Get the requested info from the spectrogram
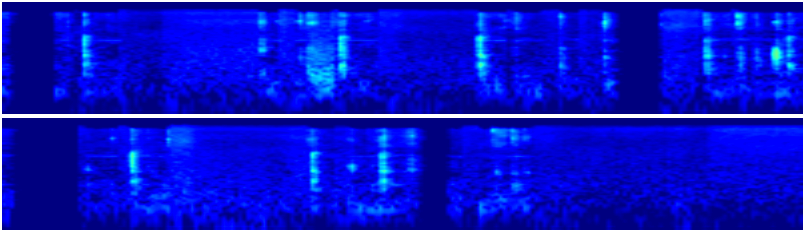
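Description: Faint computer keyboard typing: irregular key clicks that stop about six and a half seconds in.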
